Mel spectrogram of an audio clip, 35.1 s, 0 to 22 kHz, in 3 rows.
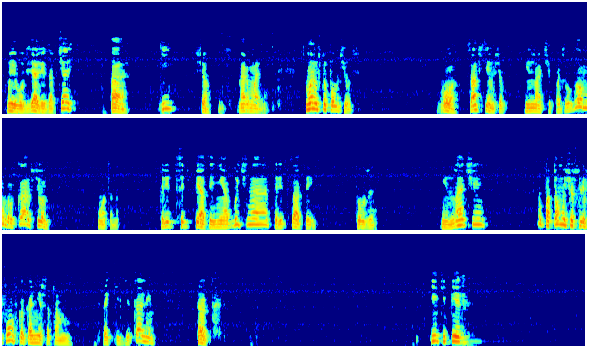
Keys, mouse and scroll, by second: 2.0 a, 3.3 i, 4.5-5.6 middle drag, 6.4-24.5 drag, 25.4 shift+middle click, 28.5 click, 31.8 middle click.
